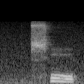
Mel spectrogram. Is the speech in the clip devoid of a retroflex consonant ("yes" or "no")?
no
